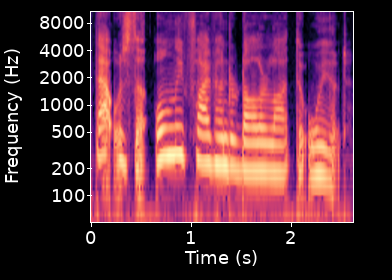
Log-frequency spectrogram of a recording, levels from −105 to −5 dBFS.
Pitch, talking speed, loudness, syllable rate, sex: 220 Hz, 230 wpm, -17 LUFS, 5.5 syllables/s, female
